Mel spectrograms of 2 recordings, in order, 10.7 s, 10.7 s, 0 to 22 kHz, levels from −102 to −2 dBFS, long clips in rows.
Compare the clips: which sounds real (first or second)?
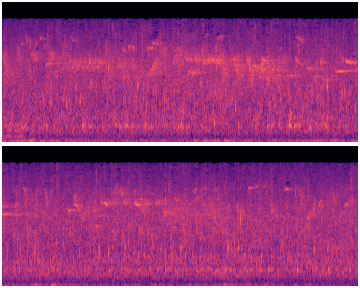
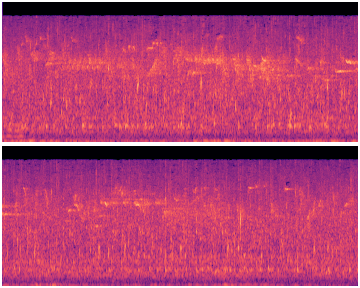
second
